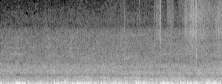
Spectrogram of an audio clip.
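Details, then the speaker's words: Box fan used outdoors, fitted with a longer cord, on high speed: steady low rush of air with a soft, uneven whooshing throb; noisy air whip, but running normally. "see we can hear the air whip yeah these box fans are noisy and i hate them but um they make really good outdoor fans"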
